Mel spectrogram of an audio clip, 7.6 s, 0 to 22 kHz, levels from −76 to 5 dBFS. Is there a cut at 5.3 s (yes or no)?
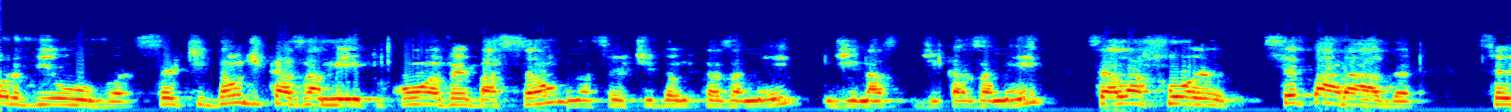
yes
